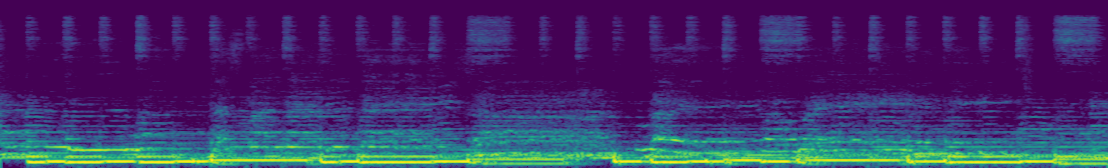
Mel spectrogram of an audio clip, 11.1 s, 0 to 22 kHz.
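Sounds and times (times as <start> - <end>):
bass line: 0.0 - 11.0
male vocal group singing in harmony: 0.0 - 11.0
drums keeping a steady beat: 5.8 - 8.4.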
